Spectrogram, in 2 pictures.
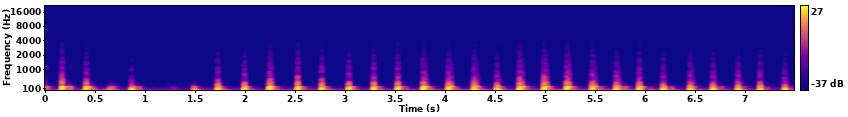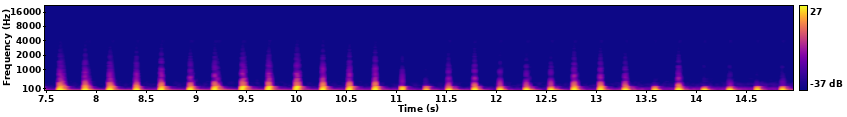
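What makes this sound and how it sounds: Fingertips and short nails of one hand tap the side of a black condenser microphone's perforated metal mesh grille, its hollow head mounted on a stand. About 60 quick, dull taps land at a steady pace of around four per second. Each tap is a deep, boomy thump with almost no ring, over a faint, steady high tone.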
